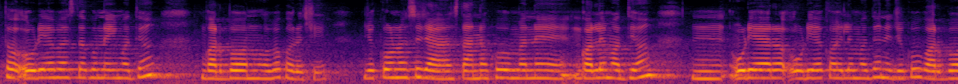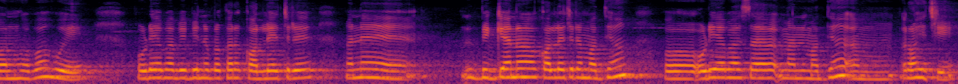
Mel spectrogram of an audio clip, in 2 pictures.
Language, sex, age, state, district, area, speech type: Odia, female, 18-30, Odisha, Khordha, rural, spontaneous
